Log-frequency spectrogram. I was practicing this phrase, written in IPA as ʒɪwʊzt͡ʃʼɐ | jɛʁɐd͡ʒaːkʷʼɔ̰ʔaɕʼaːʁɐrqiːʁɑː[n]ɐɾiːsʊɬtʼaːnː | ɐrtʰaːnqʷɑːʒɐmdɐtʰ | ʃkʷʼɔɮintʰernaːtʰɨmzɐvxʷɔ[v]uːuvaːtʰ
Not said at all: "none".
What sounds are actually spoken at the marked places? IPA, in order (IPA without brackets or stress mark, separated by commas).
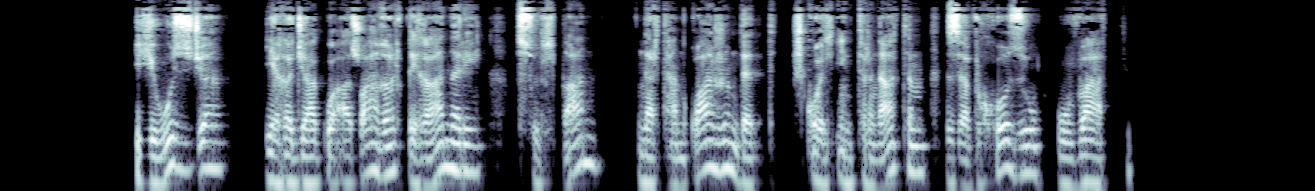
n, z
